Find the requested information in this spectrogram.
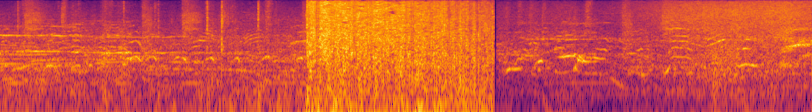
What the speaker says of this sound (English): Just look how high this wave goes.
